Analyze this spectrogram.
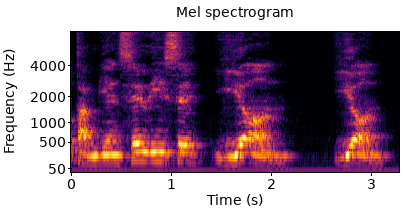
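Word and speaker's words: よん: Muchos dirán que 4 también se dice Yon. Yon, y es verdad, así. En este caso, la Y se pronuncia como una I.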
